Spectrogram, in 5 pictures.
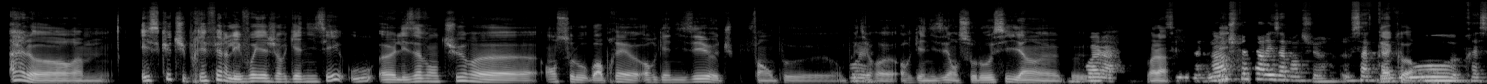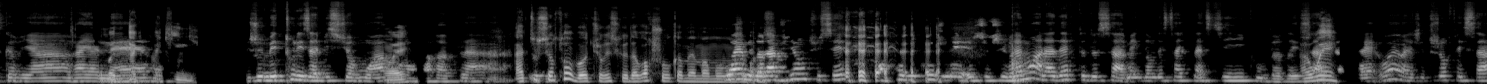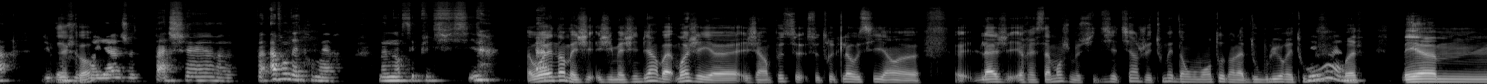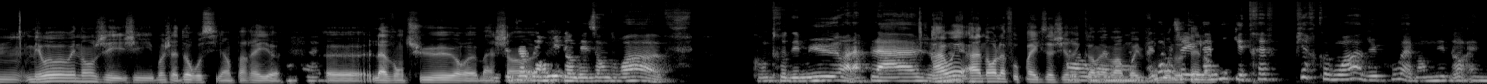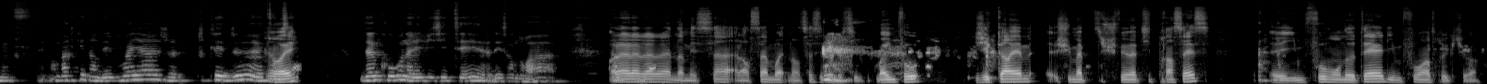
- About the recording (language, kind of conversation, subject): French, unstructured, Préférez-vous les voyages organisés ou l’aventure en solo ?
- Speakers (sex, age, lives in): female, 35-39, Portugal; male, 20-24, France
- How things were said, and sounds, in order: static; distorted speech; in English: "backpacking ?"; tapping; laugh; other background noise; laugh; drawn out: "hem"; sigh; blowing; laugh; laugh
